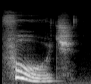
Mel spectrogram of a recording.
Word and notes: forge: British English

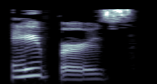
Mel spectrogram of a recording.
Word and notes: apers: British English

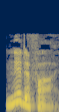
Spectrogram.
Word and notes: nidify: British English

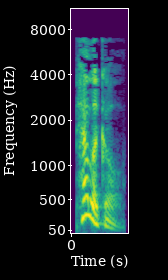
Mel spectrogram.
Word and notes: pellicle: British English

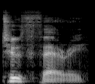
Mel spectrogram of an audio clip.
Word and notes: tooth fairy: British English

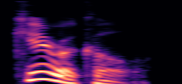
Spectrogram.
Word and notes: caracul: British English

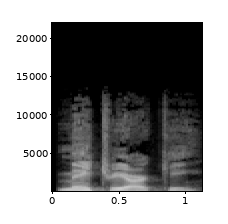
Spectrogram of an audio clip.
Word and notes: matriarchy: American English

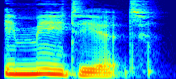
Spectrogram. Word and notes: immediate: British English

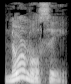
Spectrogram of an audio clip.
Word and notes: normalcy: British English

